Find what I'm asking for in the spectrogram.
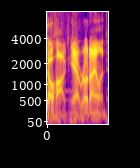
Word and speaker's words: Quahog: Quahog. Is that how you pronounce it? Quahog. – Quahog.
